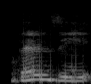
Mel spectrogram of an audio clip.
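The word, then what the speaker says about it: Venxii: It's called Venzi. It's It's spelled v e n x i i, but it is pronounced v e n z e e.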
